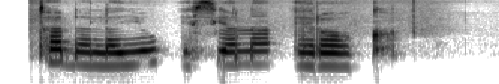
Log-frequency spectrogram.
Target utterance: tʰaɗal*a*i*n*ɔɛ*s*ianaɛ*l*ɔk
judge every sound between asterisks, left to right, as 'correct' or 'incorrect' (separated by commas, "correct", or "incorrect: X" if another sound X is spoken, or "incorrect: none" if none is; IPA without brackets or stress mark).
correct, incorrect: none, correct, incorrect: ɾ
